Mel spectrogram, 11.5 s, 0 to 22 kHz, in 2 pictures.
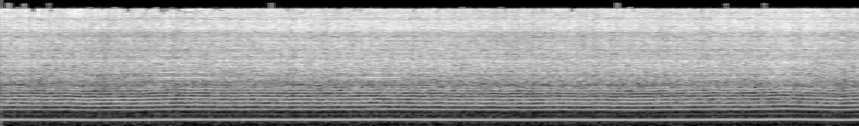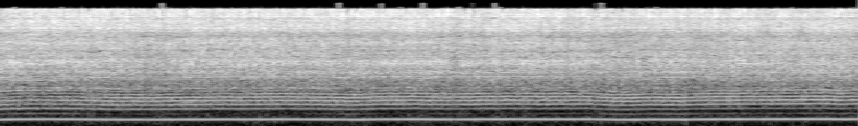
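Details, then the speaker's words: Poulan 5200 chainsaw, test cut in wood: steady high buzzing note holds firm as the chain bites, no bogging or sputter; normal cutting under load. "But when I get back together, you'll see in about 2 seconds, I'll have a couple test cuts with it, play with it, get a listen to it idle."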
